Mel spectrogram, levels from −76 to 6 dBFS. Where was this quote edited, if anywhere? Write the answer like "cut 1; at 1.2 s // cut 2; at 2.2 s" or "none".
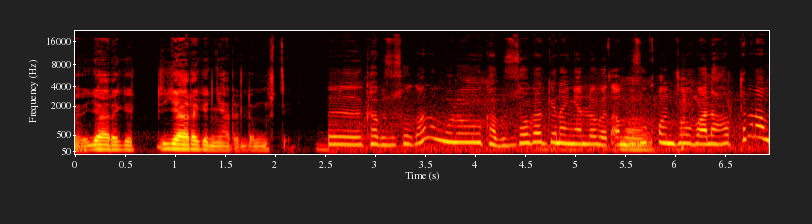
cut 1; at 2.5 s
